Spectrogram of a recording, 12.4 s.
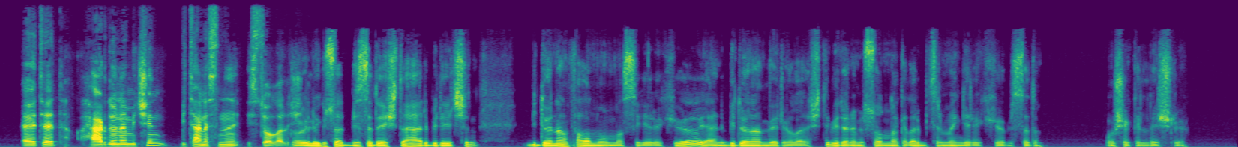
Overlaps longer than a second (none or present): none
